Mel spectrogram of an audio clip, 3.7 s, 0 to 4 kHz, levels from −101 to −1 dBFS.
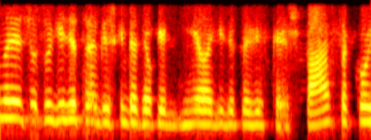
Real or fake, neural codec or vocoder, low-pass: real; none; 3.6 kHz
